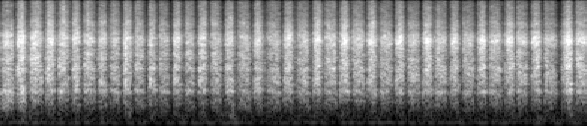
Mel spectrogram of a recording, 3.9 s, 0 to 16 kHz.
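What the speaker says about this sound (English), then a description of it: "I just like to go back over where I cut and just sand that all" Cut edges of plastic clone armor being sanded by hand with 180 grit sandpaper after Dremel trimming, a close, rapid series of rhythmic scratchy back-and-forth strokes, continuous and even.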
